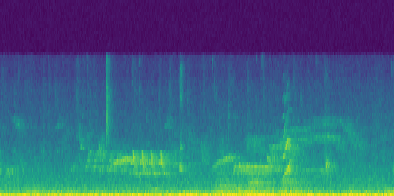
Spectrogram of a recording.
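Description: Faint birdsong: a few short high chirps and a rising call about four seconds in, over a low steady background rumble.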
